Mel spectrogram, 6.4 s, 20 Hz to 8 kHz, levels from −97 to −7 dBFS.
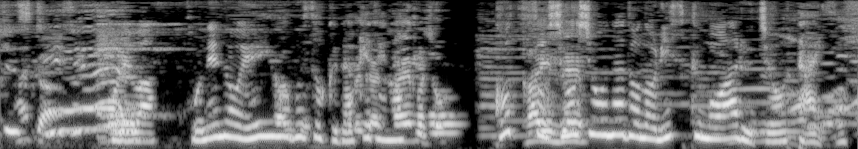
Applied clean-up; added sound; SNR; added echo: classical method Wiener filter.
